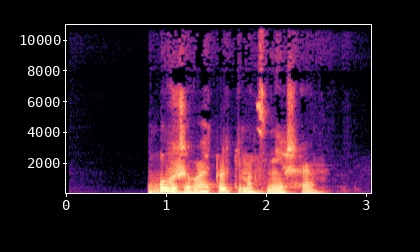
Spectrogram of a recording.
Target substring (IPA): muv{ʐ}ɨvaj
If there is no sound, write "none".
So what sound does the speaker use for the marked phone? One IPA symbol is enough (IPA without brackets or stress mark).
ʐ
